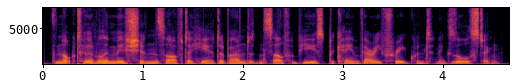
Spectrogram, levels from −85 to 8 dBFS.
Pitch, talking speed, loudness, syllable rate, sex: 120 Hz, 180 wpm, -18 LUFS, 6.9 syllables/s, male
